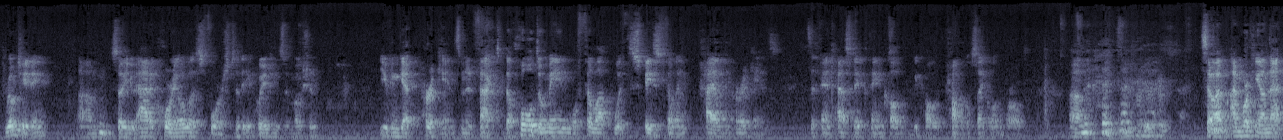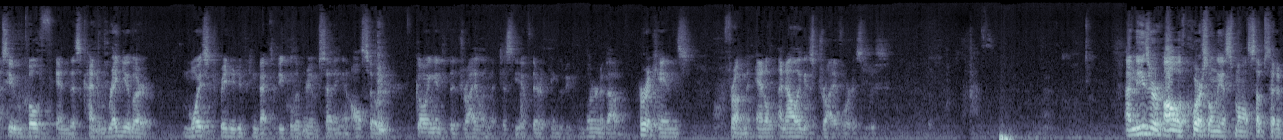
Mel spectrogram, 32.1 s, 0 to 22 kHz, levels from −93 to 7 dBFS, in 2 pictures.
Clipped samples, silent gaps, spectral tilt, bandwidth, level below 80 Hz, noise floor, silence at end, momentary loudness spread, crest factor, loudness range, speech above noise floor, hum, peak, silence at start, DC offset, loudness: under 0.1%; none; -4.5 dB/octave; 19.5 kHz; -42 dBFS; -49 dBFS; 0 s; 17 LU; 24 dB; 9 LU; 25 dB; none; -2 dBFS; 0.05 s; under 0.1%; -24 LUFS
